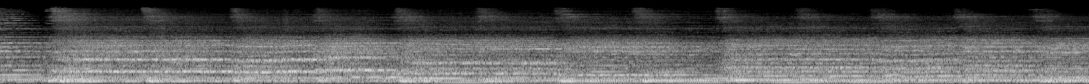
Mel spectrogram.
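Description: Choral music: a choir singing sustained notes together with an orchestra.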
